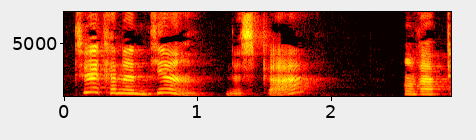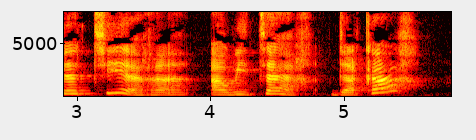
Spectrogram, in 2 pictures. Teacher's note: I raise the intonation, I add that little tag statement, and that makes it a question. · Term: tag question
